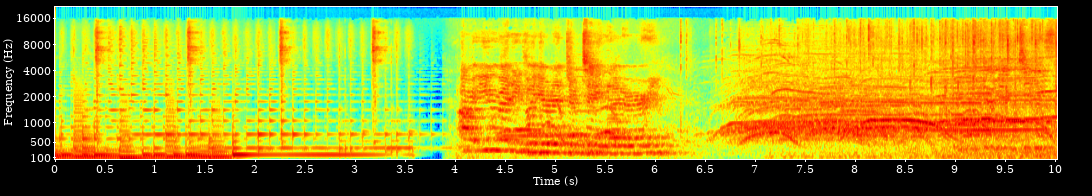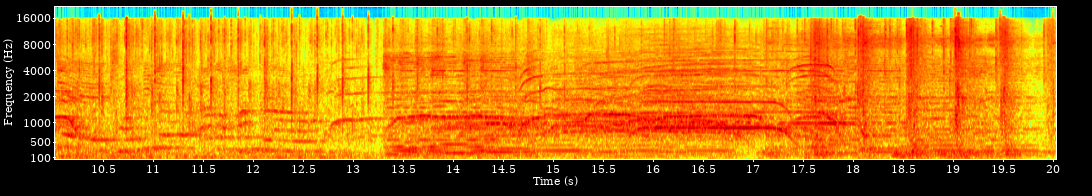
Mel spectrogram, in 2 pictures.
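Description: An audience at a drag show in the University Center Ballroom at the University of Montana roars and cheers loudly and continuously, with shouts and whoops rising over dense, sustained noise, after a brief burst of music at the start.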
